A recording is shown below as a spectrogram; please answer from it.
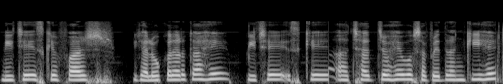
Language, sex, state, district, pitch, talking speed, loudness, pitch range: Hindi, female, Bihar, Jamui, 215 Hz, 205 wpm, -17 LUFS, 205-230 Hz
